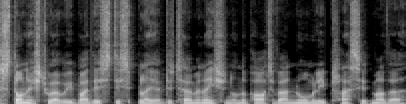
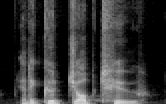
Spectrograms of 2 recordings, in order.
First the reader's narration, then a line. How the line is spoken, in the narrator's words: said Mother grimly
